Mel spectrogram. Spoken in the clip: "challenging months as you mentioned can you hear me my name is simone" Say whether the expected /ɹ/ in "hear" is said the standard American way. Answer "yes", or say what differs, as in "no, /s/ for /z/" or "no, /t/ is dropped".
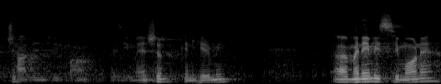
yes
